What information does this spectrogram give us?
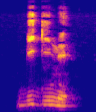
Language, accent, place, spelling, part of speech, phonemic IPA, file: French, France, Lyon, biguiner, verb, /bi.ɡi.ne/, LL-Q150 (fra)-biguiner.wav
- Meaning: to dance the beguine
